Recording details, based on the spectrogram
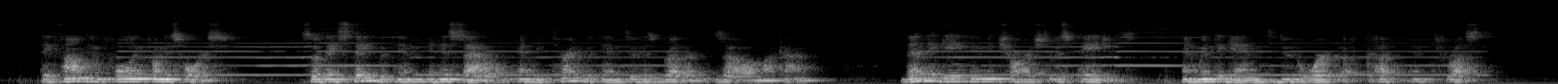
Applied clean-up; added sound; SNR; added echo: none; Wind instrument, woodwind instrument; 20 dB; reverberation time 0.9 s.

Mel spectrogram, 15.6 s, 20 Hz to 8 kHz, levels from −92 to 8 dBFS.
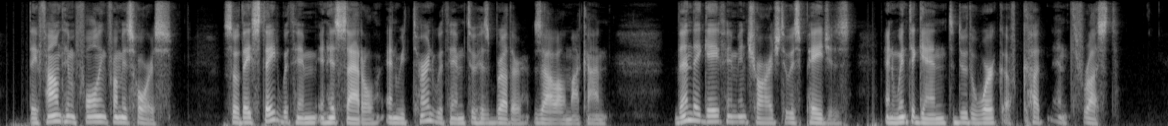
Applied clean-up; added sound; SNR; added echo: none; none; none; none.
